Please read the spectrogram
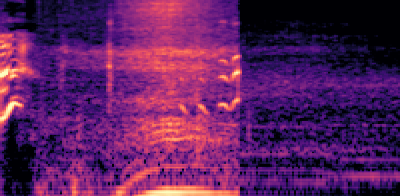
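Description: Car engine revving up, loud for about a second before cutting off abruptly. A short rising vocal squeal comes just before it, at the start.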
